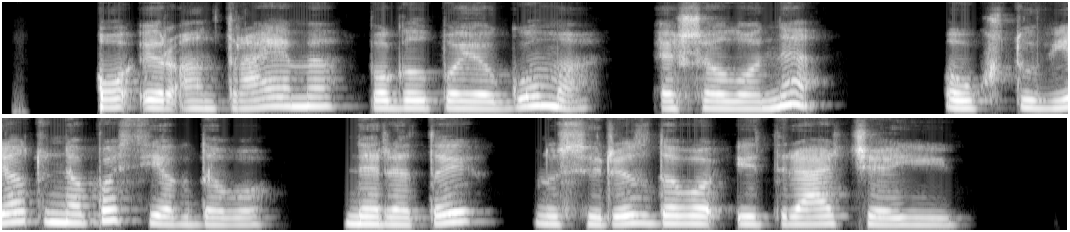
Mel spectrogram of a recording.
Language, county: Lithuanian, Vilnius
